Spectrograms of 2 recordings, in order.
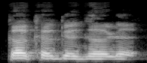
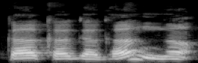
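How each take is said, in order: First: The last letter is said as a d-sound. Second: The last letter is said as a nasal sound. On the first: The speaker calls it wrong. "हम लोग क्या करते हैं, अक्सर ड बोलते हैं" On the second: The speaker calls it right. "इसको ङ बोला जाता है"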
